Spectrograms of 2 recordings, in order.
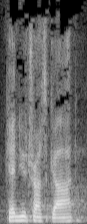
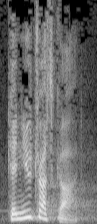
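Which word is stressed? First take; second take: God; you. First: The stress is on "God", not on "you". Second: The stress is on "you".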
